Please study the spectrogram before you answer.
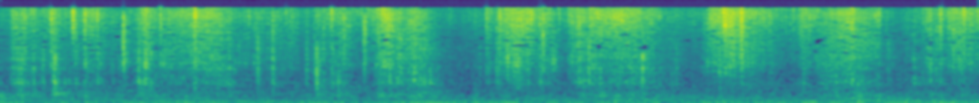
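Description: Both hands scoop handfuls of gritty dry cement powder and lumps and squeeze and rub them inside a bucket. A continuous dry, crunchy crumbling with bright grainy crackles and low rustling rises and falls in dense bursts throughout.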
